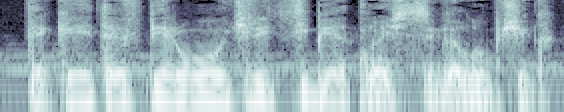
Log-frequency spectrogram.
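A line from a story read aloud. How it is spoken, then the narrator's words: Grumbling mutter. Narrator (Russian): пробурчал Прокопыч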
